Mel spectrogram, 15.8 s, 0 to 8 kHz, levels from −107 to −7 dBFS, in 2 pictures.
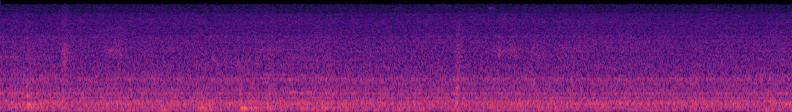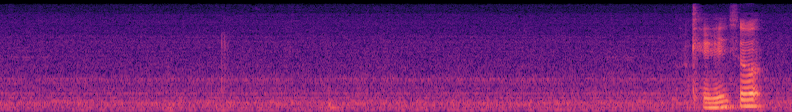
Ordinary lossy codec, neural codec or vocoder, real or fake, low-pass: MP3, 48 kbps; none; real; 7.2 kHz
